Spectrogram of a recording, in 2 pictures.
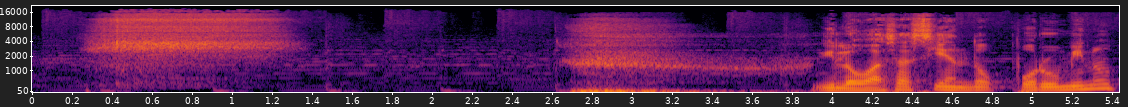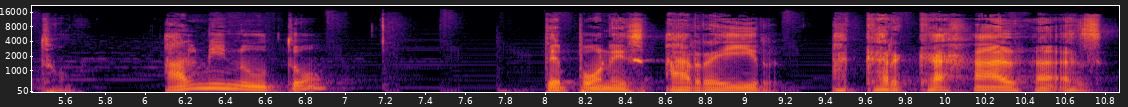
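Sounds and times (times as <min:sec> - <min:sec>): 
deep inhale and exhale through nose during a breathing exercise: 0:00.1 - 0:01.5, 0:02.6 - 0:03.9
speech: 0:03.9 - 0:07.0, 0:08.0 - 0:10.8.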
